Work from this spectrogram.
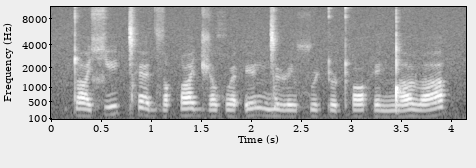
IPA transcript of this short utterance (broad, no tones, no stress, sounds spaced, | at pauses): ʈ a ɕ i ǀʰ ɛ d͡z ɪ qʷ ɛ d͡ʒ ɔ χʷ ɛ ʔ ɪ ŋ͡ǀ ɪ ɭ i sʷ i ʈ o ʈʰ ɔ h e ŋ͡ǃ a ɭ a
